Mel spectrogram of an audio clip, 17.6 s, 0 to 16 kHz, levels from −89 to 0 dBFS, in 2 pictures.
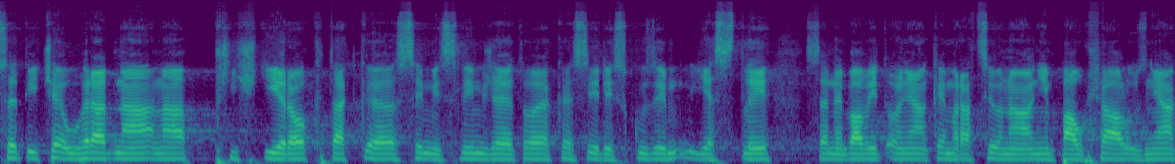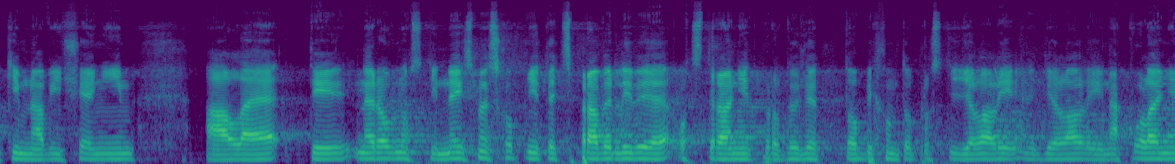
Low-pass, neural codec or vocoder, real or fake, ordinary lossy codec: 14.4 kHz; none; real; Opus, 16 kbps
